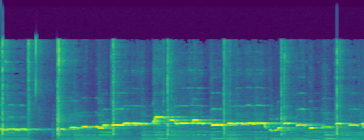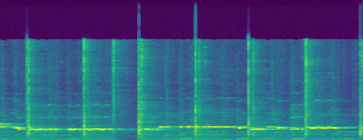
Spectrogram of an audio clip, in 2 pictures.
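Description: Italian-style Noble mini ocarina playing a Chinese folk melody over acoustic guitar accompaniment. The high, pure ocarina line climbs note by note to its top about two seconds in, then steps back down and holds a lower note, with two short breaks in the phrase, while the guitar plucks steadily underneath.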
